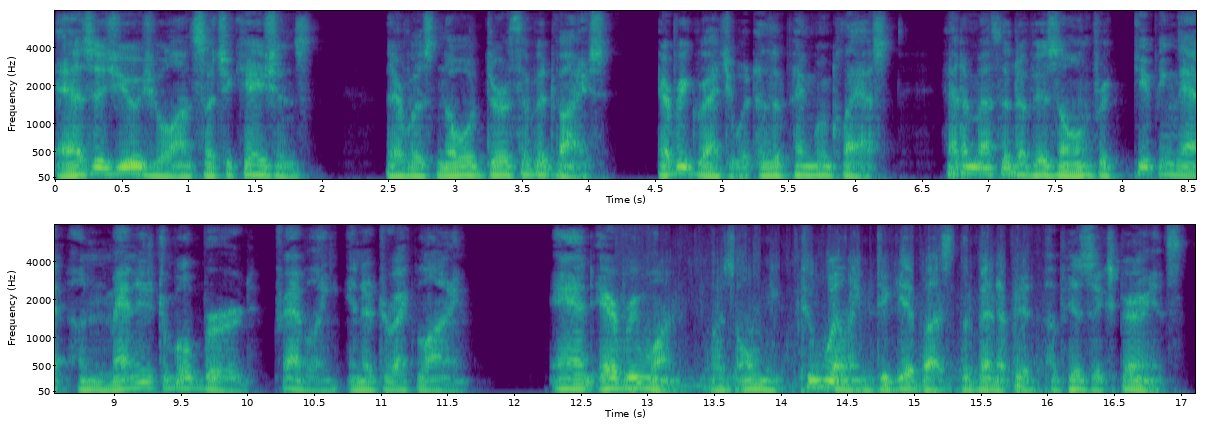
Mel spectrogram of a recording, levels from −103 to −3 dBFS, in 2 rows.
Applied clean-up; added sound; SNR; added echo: neural separator model SepFormer DNS4.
